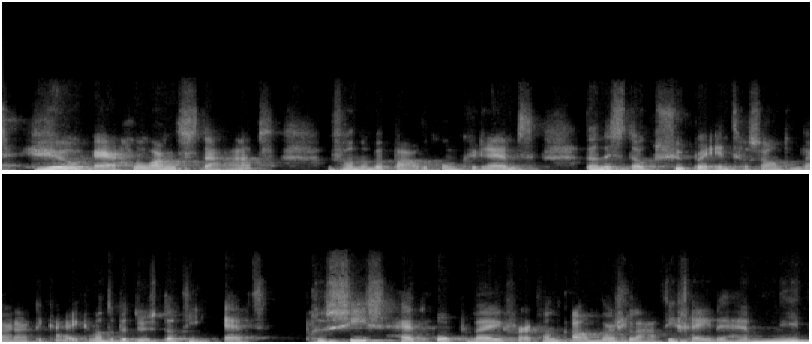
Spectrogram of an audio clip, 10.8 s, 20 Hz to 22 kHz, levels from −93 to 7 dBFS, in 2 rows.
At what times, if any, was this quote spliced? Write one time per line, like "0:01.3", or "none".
0:05.4
0:06.3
